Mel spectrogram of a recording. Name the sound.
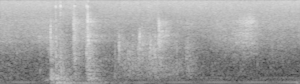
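door closing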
